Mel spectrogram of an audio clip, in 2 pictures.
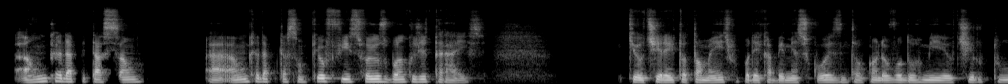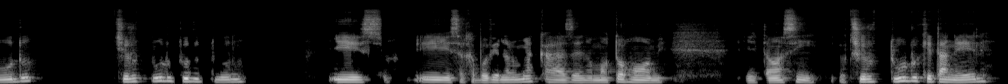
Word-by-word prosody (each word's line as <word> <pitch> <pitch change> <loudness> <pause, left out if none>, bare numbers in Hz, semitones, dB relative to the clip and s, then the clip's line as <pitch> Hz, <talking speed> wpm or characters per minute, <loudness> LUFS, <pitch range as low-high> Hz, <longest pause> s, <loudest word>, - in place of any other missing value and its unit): A 100 - 0
única 140 +7 0
adaptação 115 -3 +1 0.6
a 100 - 0
única 125 +6 0
adaptação 120 -2 -3
que 120 - -10
eu 140 - +9
fiz 125 -4 0
foi 125 - +5
os 125 0 +6
bancos 115 +1 +1
de 120 0 +1
trás. 100 -5 -6 1.4
Que 110 - +2
eu 100 - +5
tirei 105 -1 +5
totalmente 105 +1 0
pra - - -18
poder 100 - +1
caber 95 -1 -1
minhas 95 0 +1
coisas, 105 +1 0
então 100 -1 -6
quando 100 -1 -1
eu 100 - +3
vou 105 +1 0
dormir 100 0 +1
eu 95 0 +2
tiro 110 +2 -2
tudo, 120 +11 -2 0.7
tiro 130 +2 +1
tudo, 150 +3 -1
tudo, 135 -2 +3
tudo. 115 +3 -4 0.8
Isso, 110 -1 +2 0.3
isso, 105 -3 0
acabou 95 +1 -2
virando 105 +1 0
minha 130 +4 -1
casa, 105 -5 -2
meu 95 0 -4
Motorhome, 100 -1 0 0.8
então 90 +2 -1
assim, 100 -1 -1 0.2
eu - - -10
tiro 120 +1 +2
tudo 160 +4 +2
que 145 -4 +1
tá 120 -3 +3
nele. 120 +7 -1
110 Hz, 150 wpm, -24 LUFS, 100-125 Hz, 1.4 s, eu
